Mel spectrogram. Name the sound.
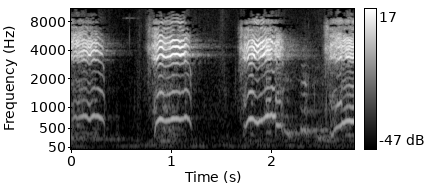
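bird chirping sound effect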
